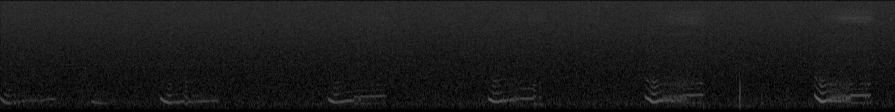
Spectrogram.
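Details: Sleeping cat with nasal congestion snoring, each breath a short buzzy, harmonic wheeze that dips then levels off, repeated about every three seconds and growing slightly louder toward the end in a quiet room.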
